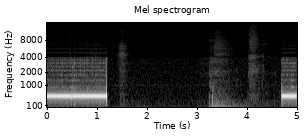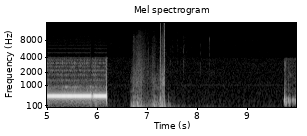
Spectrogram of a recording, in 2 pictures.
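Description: A telephone line rings twice in long, steady electronic tones with a gap of silence between, followed by faint clicks and breathing before a radio prank call is answered.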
